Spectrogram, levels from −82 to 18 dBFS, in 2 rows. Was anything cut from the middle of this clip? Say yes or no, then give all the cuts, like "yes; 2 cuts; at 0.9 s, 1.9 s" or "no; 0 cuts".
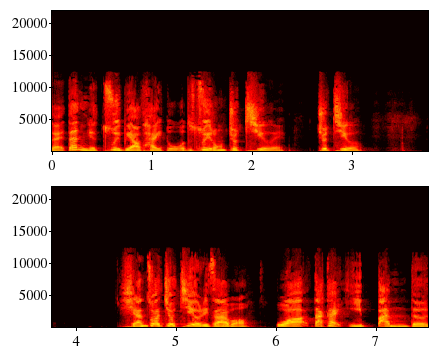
no; 0 cuts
